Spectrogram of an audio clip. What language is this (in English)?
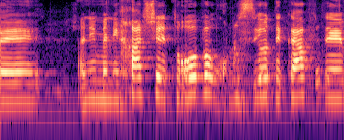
Hebrew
